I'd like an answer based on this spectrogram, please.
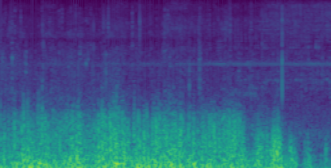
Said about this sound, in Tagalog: Wow, lakas ng hangin ngayon.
